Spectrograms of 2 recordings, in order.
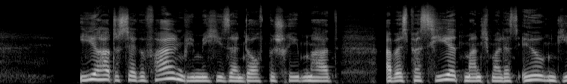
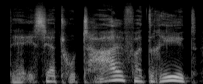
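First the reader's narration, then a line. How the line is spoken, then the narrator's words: Whisper. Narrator (German): flüstert Till hinter ihr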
